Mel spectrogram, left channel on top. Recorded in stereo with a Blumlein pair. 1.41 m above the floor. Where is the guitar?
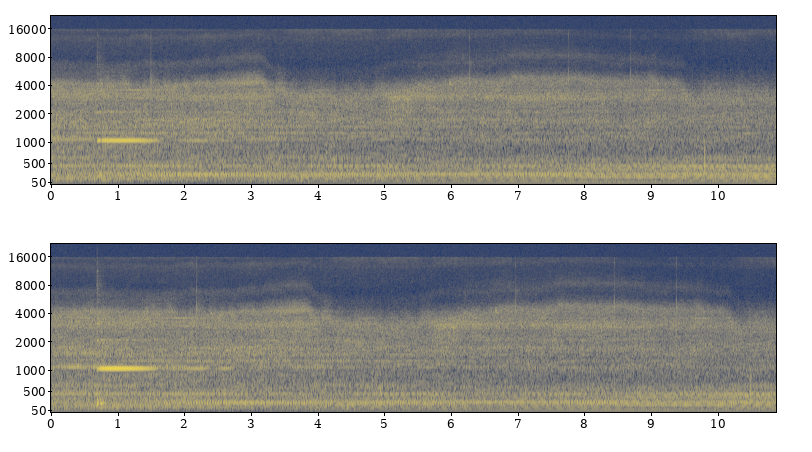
70° right, 1.6 m.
